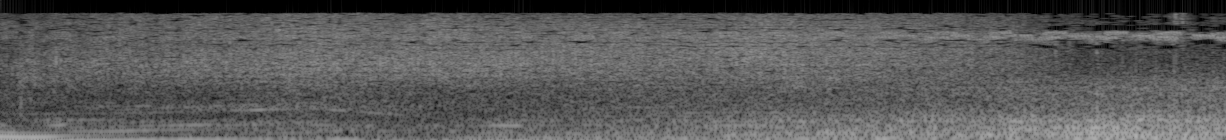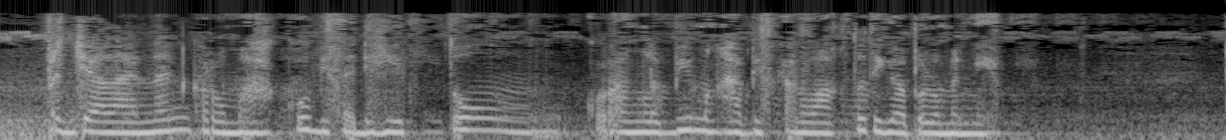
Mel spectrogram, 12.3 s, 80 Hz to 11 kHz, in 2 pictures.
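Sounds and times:
car engine warmed up in a parking lot and driven off: 0:00.0 - 0:06.3
speech: 0:06.4 - 0:11.2.

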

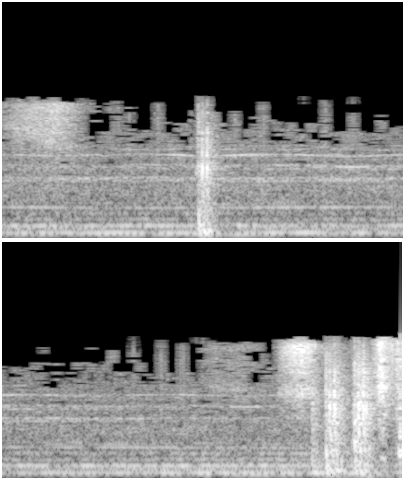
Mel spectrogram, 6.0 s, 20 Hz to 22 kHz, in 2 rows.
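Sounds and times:
low hum: 0:00.0 - 0:05.9
loud bang on a bedroom door: 0:01.5 - 0:01.7, 0:05.4 - 0:05.9.

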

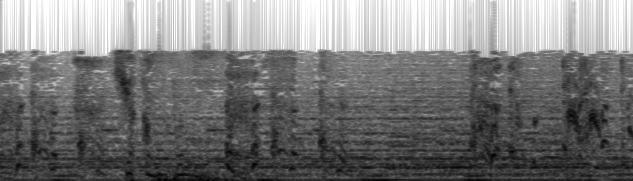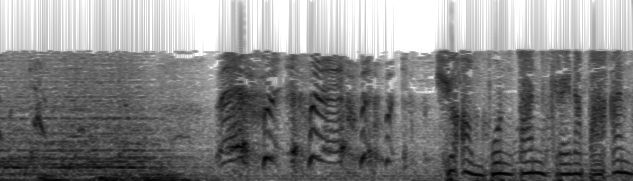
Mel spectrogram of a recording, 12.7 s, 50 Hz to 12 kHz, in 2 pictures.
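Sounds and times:
harsh coughing bursts: 0:00.0 - 0:01.2, 0:02.2 - 0:03.7, 0:04.6 - 0:07.0, 0:08.5 - 0:10.7
steady low hum: 0:00.0 - 0:12.6
speech: 0:00.5 - 0:03.1, 0:10.8 - 0:12.6.

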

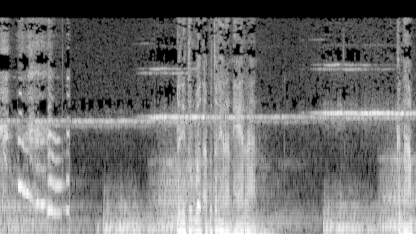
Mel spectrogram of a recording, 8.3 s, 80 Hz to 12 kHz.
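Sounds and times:
woman wailing in pain near a hospital prayer room: 0:00.0 - 0:01.5
steady electronic tone: 0:01.3 - 0:08.3
speech: 0:03.6 - 0:05.2.

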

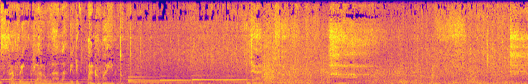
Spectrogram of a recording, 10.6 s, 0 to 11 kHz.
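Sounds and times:
thunder rumbling: 0:00.0 - 0:10.5
speech: 0:00.4 - 0:02.9.

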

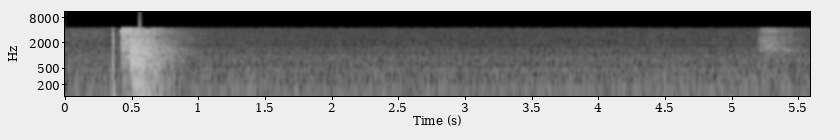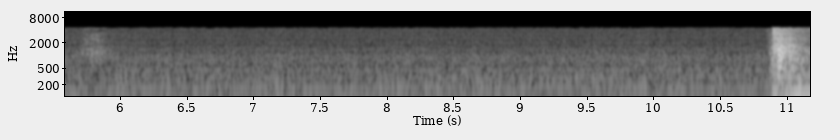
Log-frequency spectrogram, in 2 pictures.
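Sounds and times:
bathroom door slamming shut: 0:00.4 - 0:01.0, 0:10.9 - 0:11.1.

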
